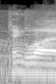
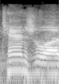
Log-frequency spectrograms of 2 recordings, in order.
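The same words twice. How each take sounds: First: The first part sounds like the word 'tangle'. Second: The first part does not sound like 'tangle'. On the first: "as in Tangle" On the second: "is a lot better pronunciation"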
